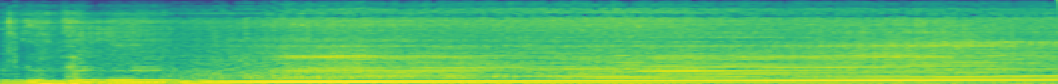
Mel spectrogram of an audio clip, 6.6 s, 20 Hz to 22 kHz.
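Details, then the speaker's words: Toyota TE72 wagon with a 4A-GE 20V swap and a new driveway-built exhaust: deep boom rising with revs, a low cabin drone; quieter than before but still droney, and a resonator may be added. "General consensus is the exhaust is quieter uh not as quiet as I'd like definitely kind of droney"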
